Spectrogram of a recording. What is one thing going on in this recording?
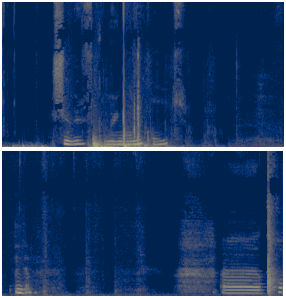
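A young girl speaks and makes playful voice sounds close by.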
